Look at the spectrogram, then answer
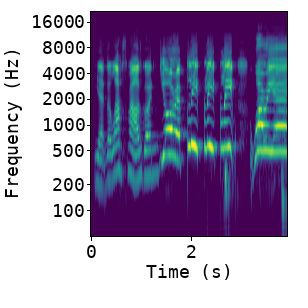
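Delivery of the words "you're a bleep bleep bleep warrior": mock loud shouting, higher and louder. Retelling cheering runners in the last mile: retelling a loud shout. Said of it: "this is really loud".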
